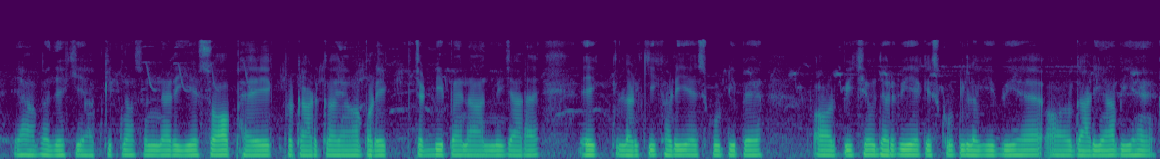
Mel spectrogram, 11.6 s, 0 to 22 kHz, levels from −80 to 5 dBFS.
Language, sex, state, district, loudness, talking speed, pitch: Hindi, male, Bihar, Purnia, -25 LUFS, 205 wpm, 120 Hz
